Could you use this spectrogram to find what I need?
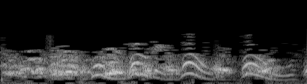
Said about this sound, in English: She saw a dog team heading down the street toward her.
